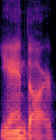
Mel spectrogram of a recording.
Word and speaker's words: Jandar: people jandar is pronounced yandar because Old Norse Jays are pronounced like a y right and then Craig was like no it's jandar I'm like bruh like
